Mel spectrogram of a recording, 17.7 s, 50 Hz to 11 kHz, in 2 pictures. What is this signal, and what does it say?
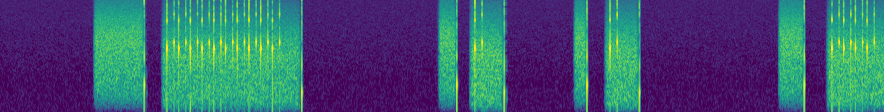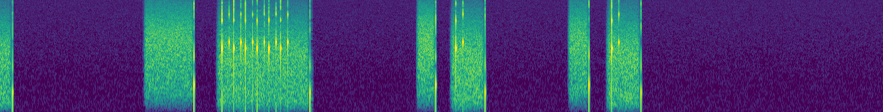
Pulse dialling, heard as a rotary dial, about 8 pulses a second. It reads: 0 1 1 4 6 1 1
